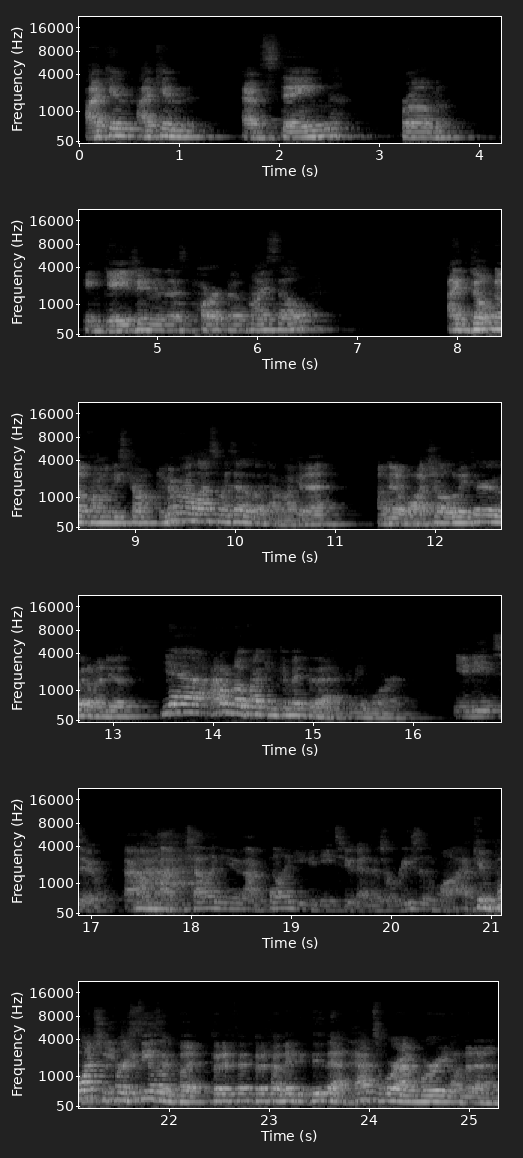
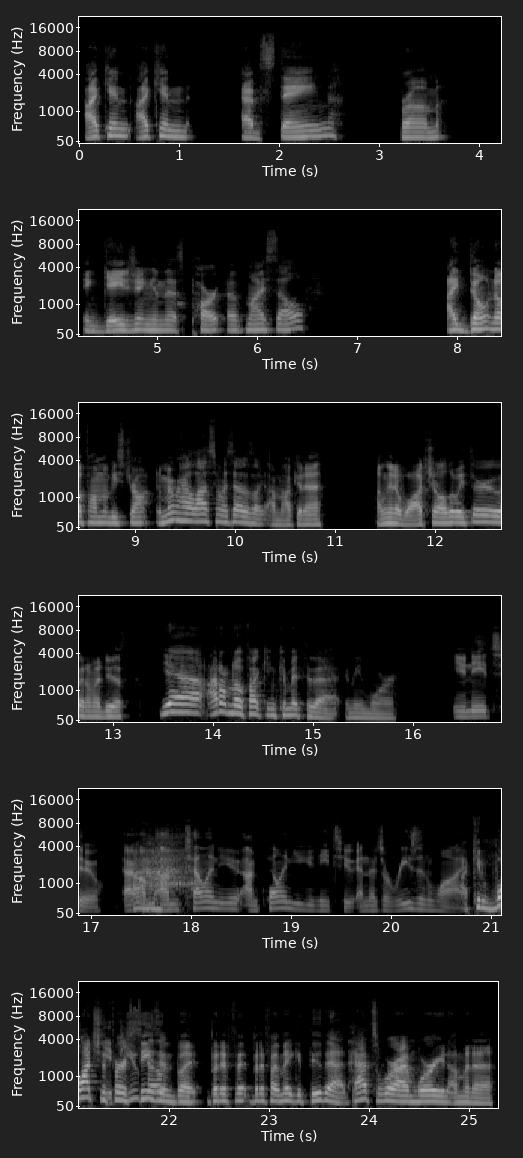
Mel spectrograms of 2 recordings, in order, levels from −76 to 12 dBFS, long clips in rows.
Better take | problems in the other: second | room echo; noticeable; dies away in 0.4 s // off-mic speech; far

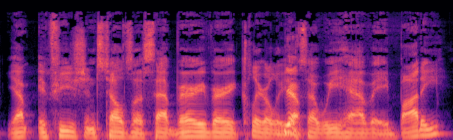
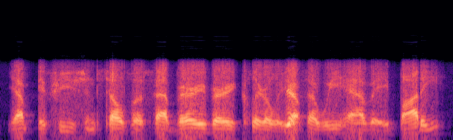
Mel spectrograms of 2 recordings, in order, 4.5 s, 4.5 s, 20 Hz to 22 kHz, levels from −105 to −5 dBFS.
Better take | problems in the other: first | phone-call audio; poor line; nothing above 4 kHz

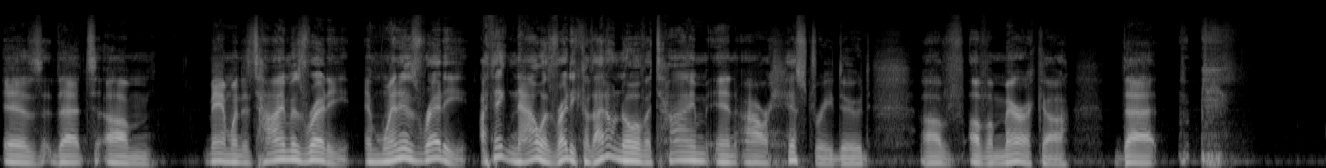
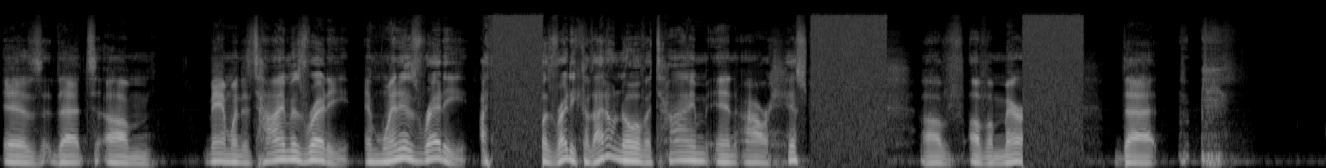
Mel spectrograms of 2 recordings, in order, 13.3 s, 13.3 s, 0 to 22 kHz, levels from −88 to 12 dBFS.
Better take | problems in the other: first | audio cutting out; filled with static; at 5 s for 0.5 s, at 8 s for 1 s and at 10 s for 0.5 s

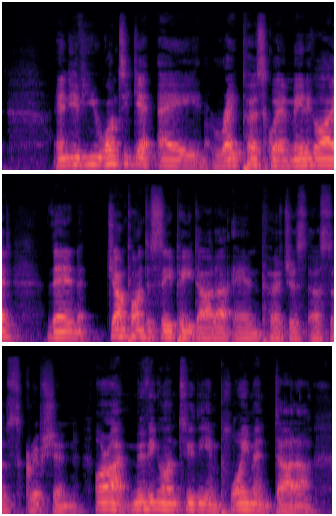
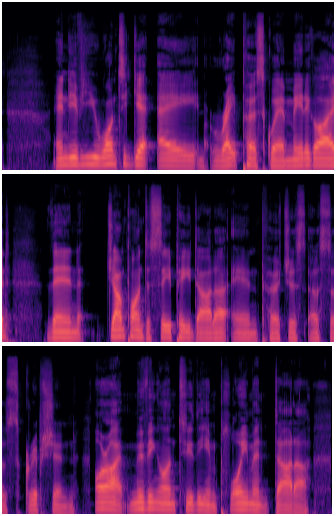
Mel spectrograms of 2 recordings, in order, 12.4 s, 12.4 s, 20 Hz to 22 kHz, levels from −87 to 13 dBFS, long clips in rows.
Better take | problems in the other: second | off-mic speech; somewhat distant // room echo; very slight; dies away in 0.2 s

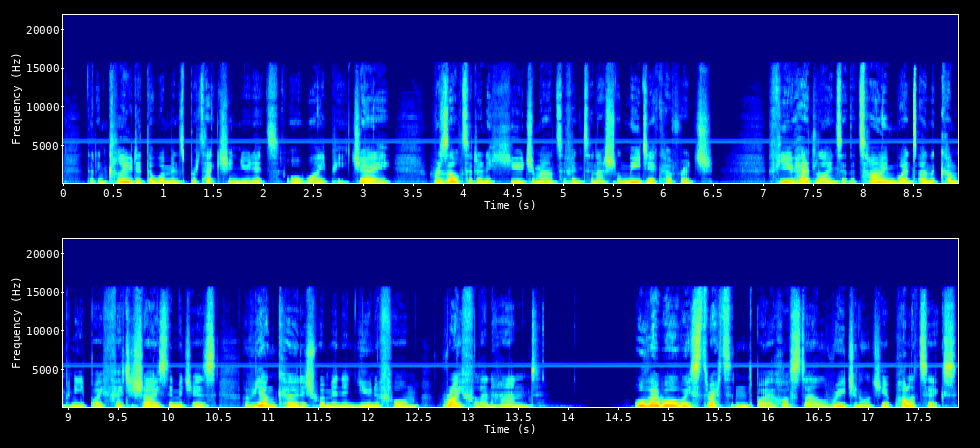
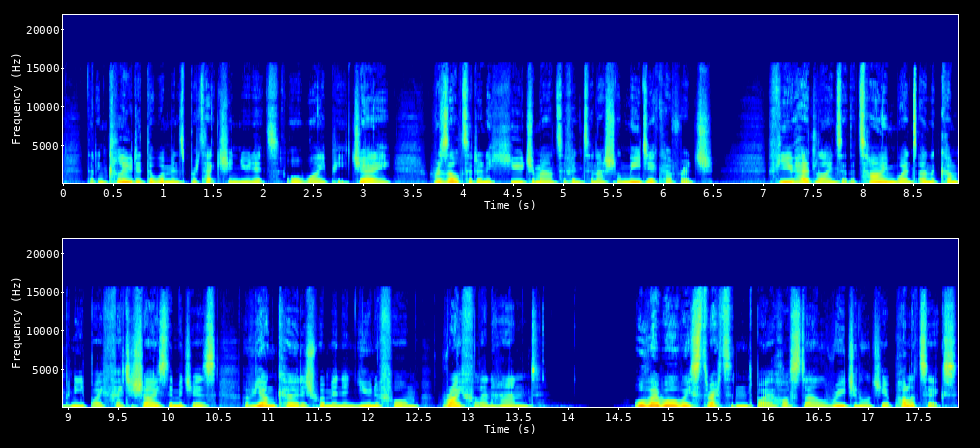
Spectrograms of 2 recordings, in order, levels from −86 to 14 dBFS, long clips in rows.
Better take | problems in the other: second | high-pitched whine; faint; throughout; 5.5 kHz, 35 dB below the speech

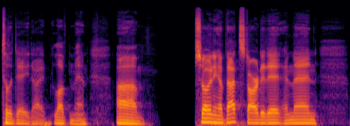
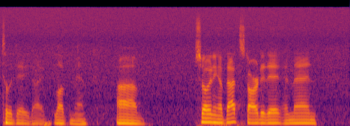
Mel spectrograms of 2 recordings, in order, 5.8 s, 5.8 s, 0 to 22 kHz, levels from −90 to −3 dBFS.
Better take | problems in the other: first | hiss; loud; throughout; 8 dB below the speech

